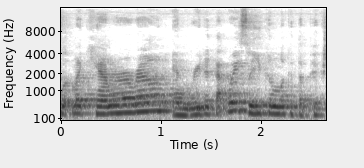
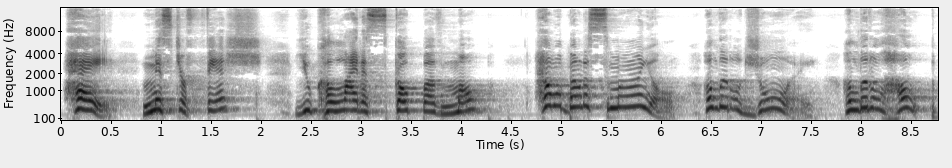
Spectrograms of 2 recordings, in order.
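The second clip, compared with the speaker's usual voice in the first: higher, pushy squid teasing the fish; slightly rude squid voice, higher; cheeky squid; 7 semitones higher, 8 dB louder than usual. Acted. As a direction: tease him toward a smile.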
